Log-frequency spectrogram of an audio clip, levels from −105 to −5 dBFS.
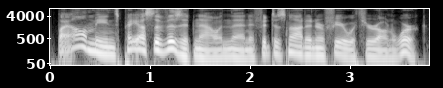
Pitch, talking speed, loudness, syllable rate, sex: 120 Hz, 300 wpm, -18 LUFS, 6.3 syllables/s, male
